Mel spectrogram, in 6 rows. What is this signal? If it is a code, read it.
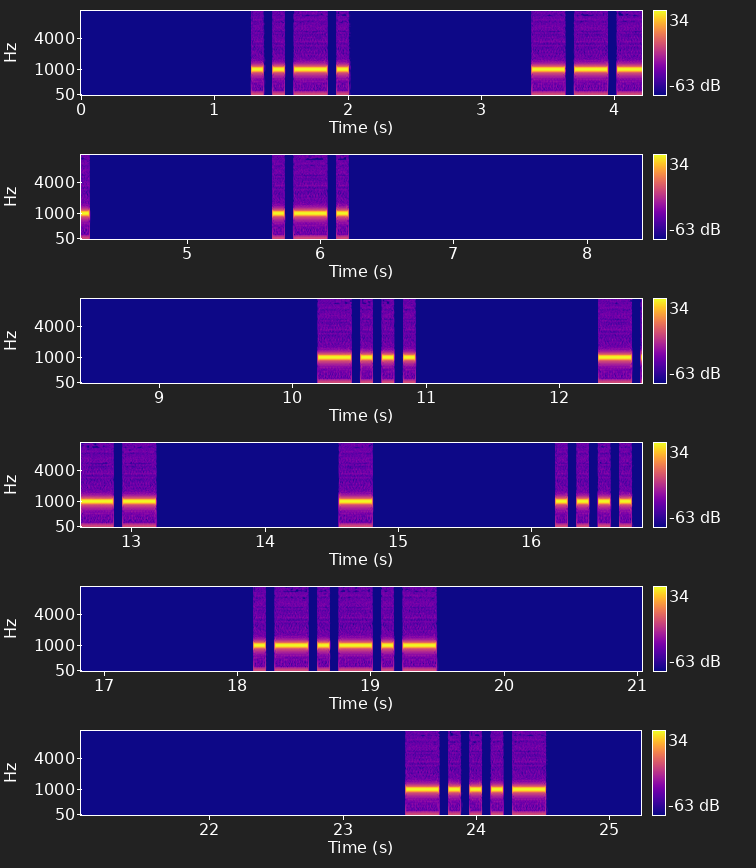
Morse code, heard as a keyed tone, about 15 wpm, spaced as for 5 wpm, 1000 Hz. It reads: FOR BOTH. <BT>
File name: qotdfiles / 5wpm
